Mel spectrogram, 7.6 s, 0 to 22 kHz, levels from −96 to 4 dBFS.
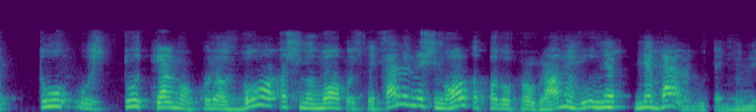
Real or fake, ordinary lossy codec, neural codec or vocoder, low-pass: fake; AAC, 32 kbps; codec, 44.1 kHz, 1.7 kbps, Pupu-Codec; 7.2 kHz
